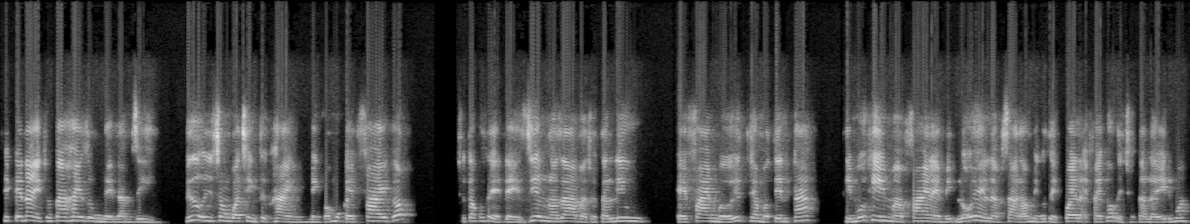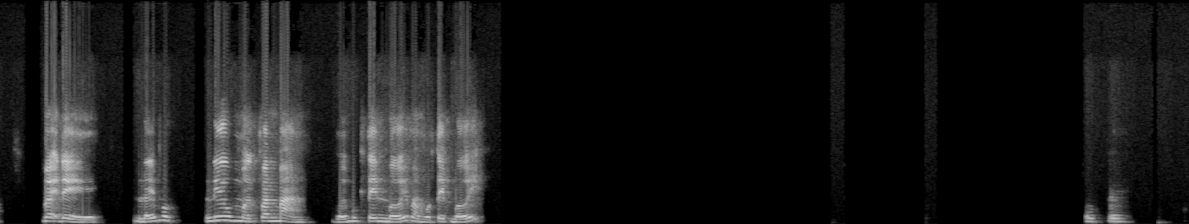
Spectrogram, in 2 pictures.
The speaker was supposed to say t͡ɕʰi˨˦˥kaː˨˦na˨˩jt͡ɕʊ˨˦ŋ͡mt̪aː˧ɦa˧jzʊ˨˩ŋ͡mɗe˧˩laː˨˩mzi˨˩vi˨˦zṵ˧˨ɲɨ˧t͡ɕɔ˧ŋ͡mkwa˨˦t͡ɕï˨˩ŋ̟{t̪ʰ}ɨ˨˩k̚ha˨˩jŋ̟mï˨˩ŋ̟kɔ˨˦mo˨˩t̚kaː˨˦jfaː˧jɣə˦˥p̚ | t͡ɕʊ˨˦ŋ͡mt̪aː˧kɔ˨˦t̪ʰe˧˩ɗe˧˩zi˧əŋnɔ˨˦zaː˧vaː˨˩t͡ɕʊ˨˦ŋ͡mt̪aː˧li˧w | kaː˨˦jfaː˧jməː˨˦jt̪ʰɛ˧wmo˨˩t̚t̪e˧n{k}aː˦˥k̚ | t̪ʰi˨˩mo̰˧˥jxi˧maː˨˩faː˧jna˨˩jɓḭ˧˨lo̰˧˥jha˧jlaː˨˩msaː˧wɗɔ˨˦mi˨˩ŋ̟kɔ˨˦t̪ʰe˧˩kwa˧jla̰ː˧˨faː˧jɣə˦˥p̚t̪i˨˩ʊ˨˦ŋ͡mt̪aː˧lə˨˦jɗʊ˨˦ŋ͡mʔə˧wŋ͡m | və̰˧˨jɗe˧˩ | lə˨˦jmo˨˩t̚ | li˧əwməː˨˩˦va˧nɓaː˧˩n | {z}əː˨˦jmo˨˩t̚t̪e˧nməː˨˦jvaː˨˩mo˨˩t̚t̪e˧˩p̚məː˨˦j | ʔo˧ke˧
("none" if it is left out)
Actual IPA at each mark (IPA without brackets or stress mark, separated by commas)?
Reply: t̪, x, v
